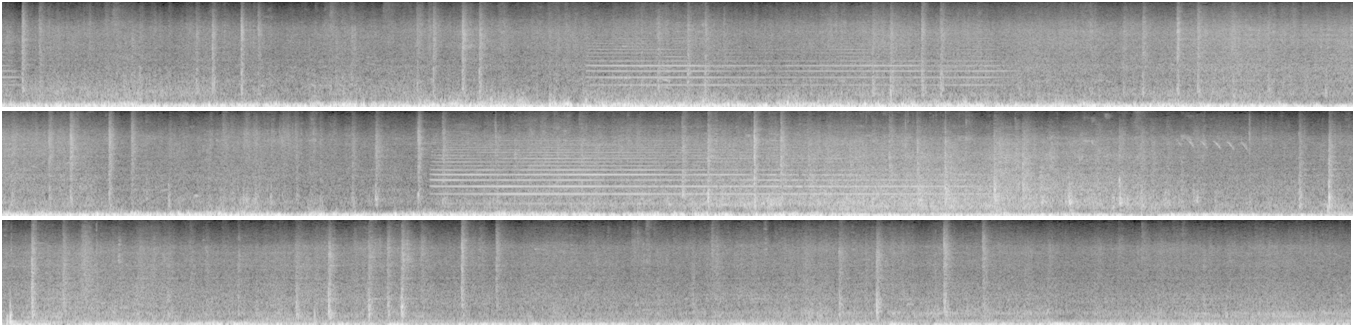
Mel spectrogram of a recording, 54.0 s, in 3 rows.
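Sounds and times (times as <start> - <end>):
locomotive horn long blast: 0.0 - 0.5, 7.6 - 13.8, 23.7 - 32.0
wheels clicking over rail joints: 0.0 - 10.0, 10.8 - 54.0
train rumbling on rails: 0.0 - 54.0.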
